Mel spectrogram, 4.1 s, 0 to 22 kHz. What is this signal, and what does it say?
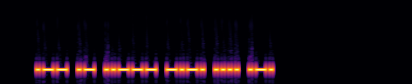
Morse code, heard as a keyed tone, about 34 wpm, 700 Hz. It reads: WA2CHR
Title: USA Call Signs - 6 Characters - Repeated 2x - 35wpm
